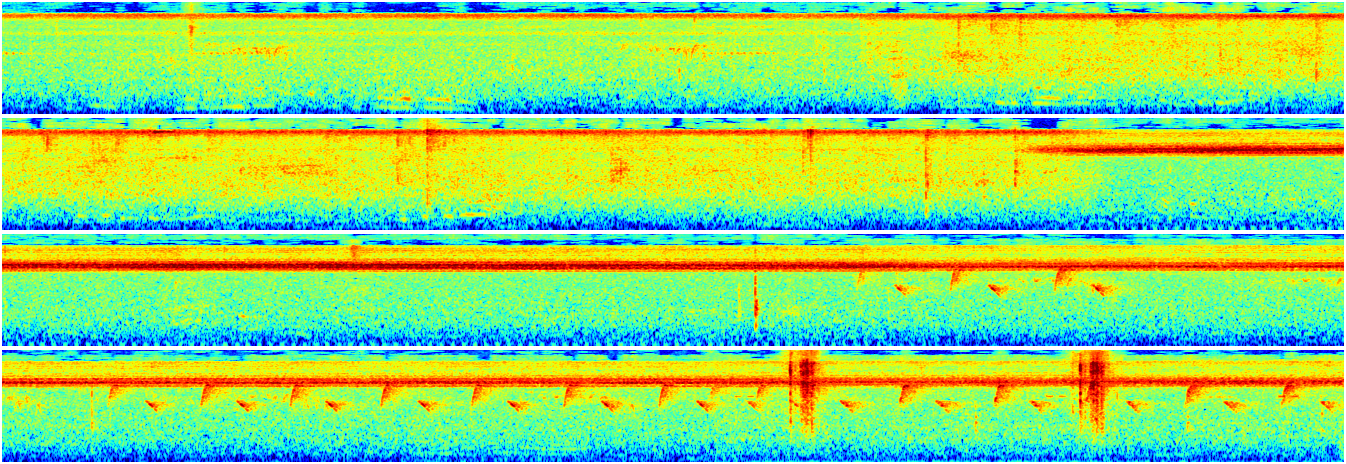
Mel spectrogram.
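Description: Faint rural outdoor ambience dominated by a steady high-pitched insect drone, which drops to a lower pitch at a cut about halfway through. In the second half a short chirp repeats about twice a second, and faint distant voices are heard in the first half.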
